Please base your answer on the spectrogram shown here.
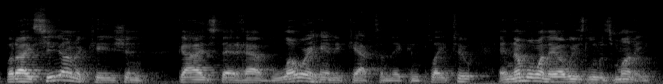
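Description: A man co-hosting a podcast in casual, bantering chat with a loud, animated voice and a roomy, echoey sound. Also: fairly low pitch, moderate pace. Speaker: podcast co-host. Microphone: own podcast microphone.

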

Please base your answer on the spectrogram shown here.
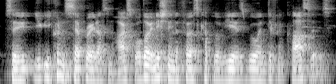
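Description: A man's voice: low voice, fairly even intonation, fast, a little mellow. A young man co-hosting a podcast, explaining things in long, casual runs. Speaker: podcast co-host. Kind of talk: casual chat. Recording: echoey room with faint noise.

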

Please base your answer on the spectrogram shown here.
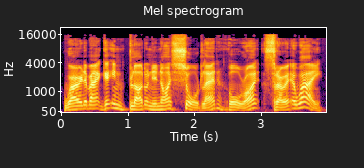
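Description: Man voicing a gruff, wily veteran police sergeant. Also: fairly high pitch, expressive, moderate pace, a bit bright, no room sound, studio quality, pitched above the performer's own voice. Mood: taunting. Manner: taunting, blunt, streetwise. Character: gruff, wily veteran police sergeant drilling recruits, male, middle-aged.

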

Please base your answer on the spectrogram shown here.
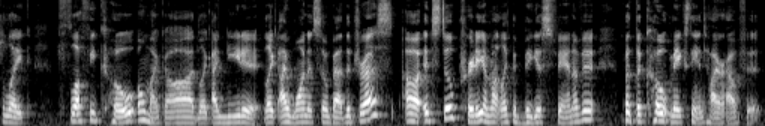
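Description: A woman's voice: low voice, a little mellow. A young woman hosting a podcast, chatting casually about fashion with a congested, nasal voice and lots of fillers. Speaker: podcast host.

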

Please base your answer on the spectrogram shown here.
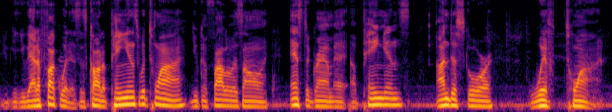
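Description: A man's voice: lowish voice, a little slow, a little mellow. A man hosting a casual podcast, talking in slangy, teasing banter and laughing often into a studio mic. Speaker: podcast host.

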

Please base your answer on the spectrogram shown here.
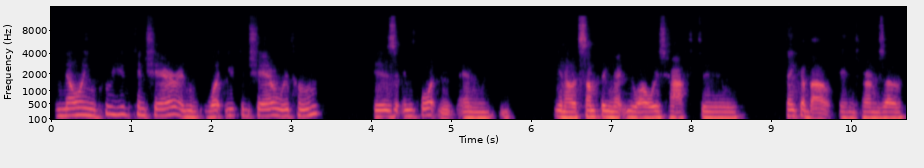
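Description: Deep-voiced woman, earnest and thoughtful. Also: no room sound, muffled recording. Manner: earnest, thoughtful, speaks in long winding sentences. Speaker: guest, advocate. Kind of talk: reflective interview conversation.

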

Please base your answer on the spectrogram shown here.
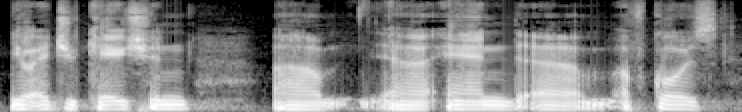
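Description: A man's voice: fairly low pitch, flat delivery, slow, no room sound. A man who grew up in Houston, hosting a community talk show and interviewing a guest in an earnest, rambling way with many restarts.

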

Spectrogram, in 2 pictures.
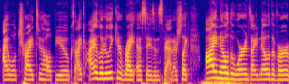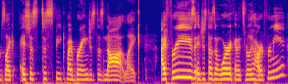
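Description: A woman's voice: medium pitch, fairly bright tone, clean tone. A young woman in casual podcast conversation, candid and slangy with some casual swearing. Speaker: podcast co-host.

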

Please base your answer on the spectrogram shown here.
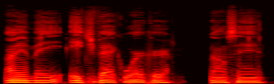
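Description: A man's voice: rumbling low, little pitch movement, moderate pace, mellow, no room sound. A man in his late twenties, co-hosting a podcast in a laid-back, slangy, teasing way. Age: 20s. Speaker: podcast co-host. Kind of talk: casual chat.

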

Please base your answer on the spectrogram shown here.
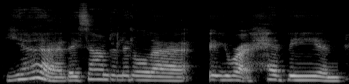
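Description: Female podcast co-host, effusive and giggly, medium-pitched, relaxed conversational delivery. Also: a little slow. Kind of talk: casual chat about a radio drama.

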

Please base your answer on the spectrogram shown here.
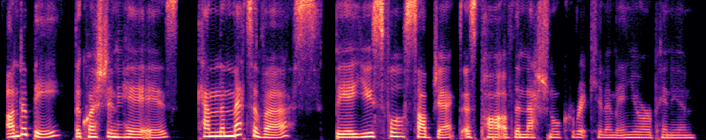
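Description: Upbeat woman podcast host, low-ish voice. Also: fairly quick, no echo, clean studio sound. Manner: upbeat, playful, scripted-sounding intros. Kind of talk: hosting a tech-career podcast interview.

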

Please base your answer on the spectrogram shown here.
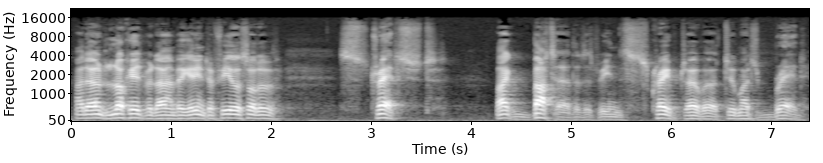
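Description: A man's voice: lowish voice, a little slow, a bit bright. A British man playing a fussy, testy old hobbit in a radio drama, chatty and prickly in manner. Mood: wistful.

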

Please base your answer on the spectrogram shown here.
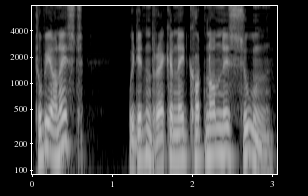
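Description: A man voicing a blunt, glum dwarf printer who talks fast and matter-of-fact. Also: medium pitch, expressive, darkish tone, dry recording, studio quality, lightly acted. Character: gruff practical dwarf printer, male.

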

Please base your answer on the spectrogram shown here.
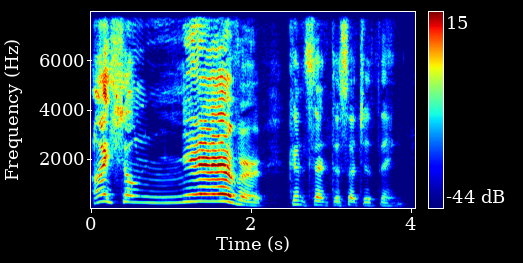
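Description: A man's voice: on the high side, very animated, slow pace, full character voice. A man voicing a fussy, haughty lady dog owner in a storybook, indignant and wailing in her exclamations. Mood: distressed, pleading.

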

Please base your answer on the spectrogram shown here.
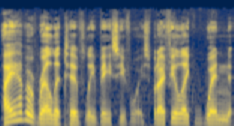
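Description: A man with a low, smooth voice talks games on a podcast, earnest and deliberate with a dry wit. The sound is close and dry, with no room around it. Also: sing-song, no echo. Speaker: podcast co-host. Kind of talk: casual chat.

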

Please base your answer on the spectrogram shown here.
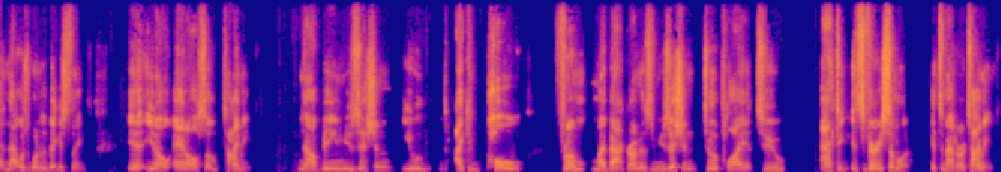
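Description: A man with a slightly higher voice talks about his acting work at haunted attractions. He rambles, restarting sentences and filling gaps with "you know" and "uh." The sound is dry and close. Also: no room sound. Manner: rambling, many fillers and restarts. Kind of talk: casual panel chat.

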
